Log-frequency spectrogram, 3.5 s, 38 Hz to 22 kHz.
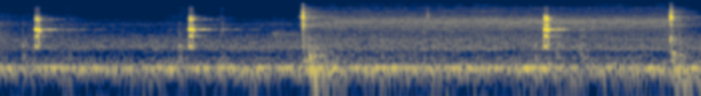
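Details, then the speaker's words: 1UZ-FE VVT-i standalone harness in a Mazda RX8, fuel pump active test from the ECU: sharp, crisp relay clicks about once a second over a quiet hum, then the pump runs. The 25 A fuel pump relay is switching normally. "Okay, so as I press this arrow, you're going to hear the relay"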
